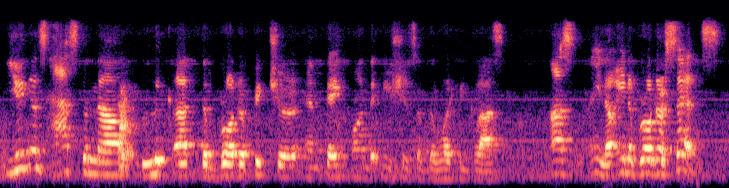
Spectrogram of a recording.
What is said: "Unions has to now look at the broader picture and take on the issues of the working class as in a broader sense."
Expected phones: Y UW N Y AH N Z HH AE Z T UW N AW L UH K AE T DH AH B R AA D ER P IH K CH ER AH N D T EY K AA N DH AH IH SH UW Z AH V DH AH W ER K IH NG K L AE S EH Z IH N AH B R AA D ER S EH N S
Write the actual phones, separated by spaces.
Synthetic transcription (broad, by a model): Y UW N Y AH N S HH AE S T UW N AW L UH K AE T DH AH B R AA D ER P IH K CH ER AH N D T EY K AA N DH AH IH SH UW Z AH V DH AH W ER K IH NG K L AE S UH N IH N AH B R AA D ER S EH N S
